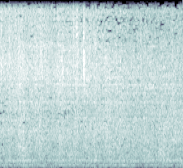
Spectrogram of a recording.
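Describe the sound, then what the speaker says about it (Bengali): Heavy rain pours steadily outside, a dense, even hiss heard faintly from indoors with no voices over it. "আর এদিকে বাইরে তো পুরো ঝমঝমিয়ে বৃষ্টি চলে এসছে।"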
